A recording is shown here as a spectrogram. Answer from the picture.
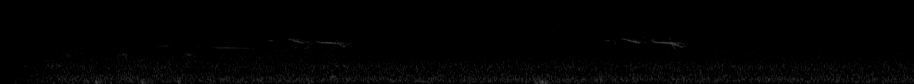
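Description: Faint outdoor ambience with a steady hiss. Wild birds give a few soft chirps, with two clearer short calls, each a quick falling pair of notes, about three and six and a half seconds in.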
